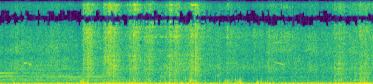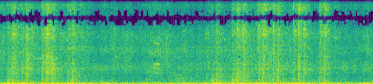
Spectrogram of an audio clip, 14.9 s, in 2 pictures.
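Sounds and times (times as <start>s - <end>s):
wheels rumbling on rail: 0.0s - 14.9s
wheels clacking over rail joints: 0.4s - 14.9s.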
